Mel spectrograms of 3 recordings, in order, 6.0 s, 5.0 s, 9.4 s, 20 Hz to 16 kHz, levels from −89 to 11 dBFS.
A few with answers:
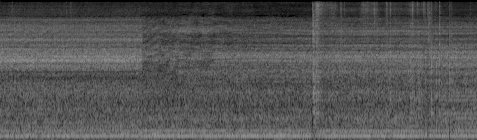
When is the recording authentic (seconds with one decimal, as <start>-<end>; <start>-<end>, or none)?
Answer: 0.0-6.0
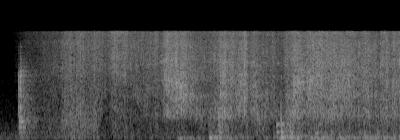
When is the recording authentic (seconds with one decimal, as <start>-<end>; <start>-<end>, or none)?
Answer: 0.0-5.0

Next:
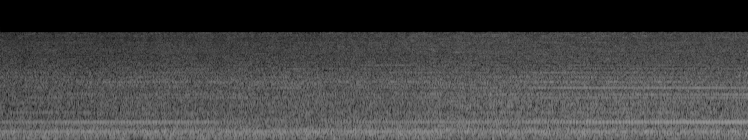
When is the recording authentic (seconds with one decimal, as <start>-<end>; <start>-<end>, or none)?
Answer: 0.0-2.5; 3.0-9.4

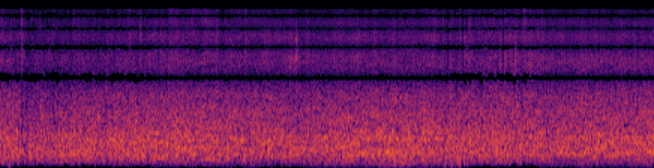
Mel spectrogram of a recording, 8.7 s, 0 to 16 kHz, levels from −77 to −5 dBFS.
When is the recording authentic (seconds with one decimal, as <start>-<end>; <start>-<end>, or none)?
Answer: 0.0-2.0; 5.9-7.2

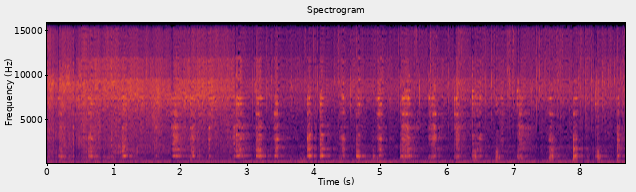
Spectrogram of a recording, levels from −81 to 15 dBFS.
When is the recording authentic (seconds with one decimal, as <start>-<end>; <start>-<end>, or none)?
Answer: 0.0-8.7

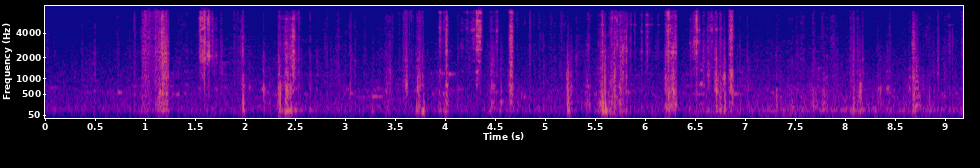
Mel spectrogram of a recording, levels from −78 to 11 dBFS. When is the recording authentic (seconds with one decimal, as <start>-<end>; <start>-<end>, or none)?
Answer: 0.0-1.8; 3.0-9.2

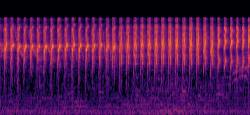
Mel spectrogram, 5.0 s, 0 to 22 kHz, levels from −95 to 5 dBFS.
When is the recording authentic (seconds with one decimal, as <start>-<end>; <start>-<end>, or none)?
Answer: none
